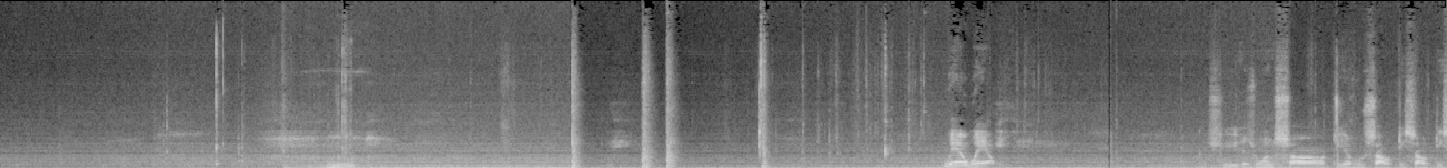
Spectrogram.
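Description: Metal parts clink as they are handled.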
